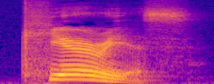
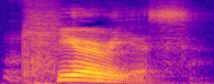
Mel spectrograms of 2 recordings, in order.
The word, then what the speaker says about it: curious: has three syllables and the correct way to pronounce it is to have the stress on the first syllable so it sounds like this curious curious and there's a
